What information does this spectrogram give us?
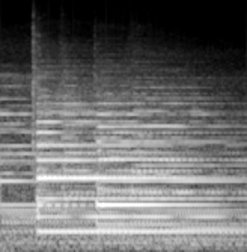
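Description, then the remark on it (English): Carillon bells in Jefferson, Greene County, ring out with two clear strikes a moment apart, their rich, layered tones lingering and slowly fading, heard alone. “Those Carillon bells in Jefferson, along with schools, libraries, police and fire departments, even an historic water tower in Scranton, all have benefited.”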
